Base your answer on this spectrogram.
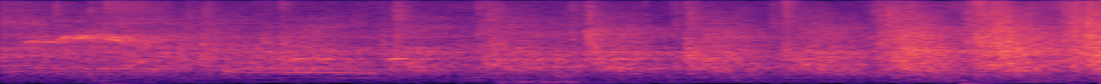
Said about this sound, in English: The audience is chanting for Hans.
